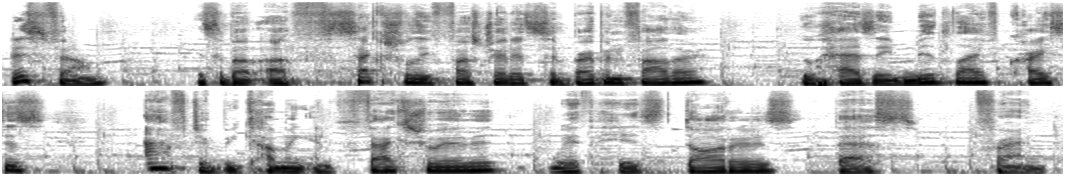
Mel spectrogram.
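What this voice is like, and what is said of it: Weird, sexy NPR radio voice. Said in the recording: “Sorry for my weird, sexy... NPR voice.”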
